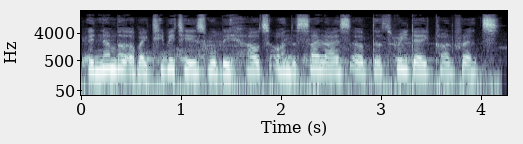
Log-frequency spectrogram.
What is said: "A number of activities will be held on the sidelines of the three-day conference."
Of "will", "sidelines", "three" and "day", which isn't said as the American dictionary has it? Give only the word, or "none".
sidelines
